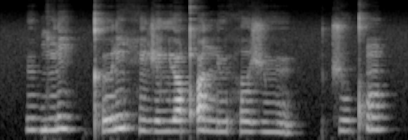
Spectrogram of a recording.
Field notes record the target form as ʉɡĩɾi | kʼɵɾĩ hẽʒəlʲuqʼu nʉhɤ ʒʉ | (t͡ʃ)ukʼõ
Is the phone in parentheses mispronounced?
no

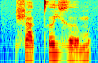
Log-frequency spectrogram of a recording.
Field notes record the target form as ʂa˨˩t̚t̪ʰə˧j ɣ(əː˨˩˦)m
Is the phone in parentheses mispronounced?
yes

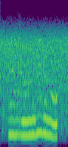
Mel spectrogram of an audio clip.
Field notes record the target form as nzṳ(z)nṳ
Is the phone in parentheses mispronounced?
yes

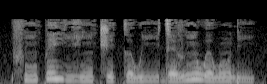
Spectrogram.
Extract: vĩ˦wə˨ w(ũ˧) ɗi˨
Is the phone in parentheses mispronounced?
no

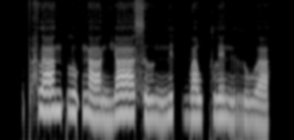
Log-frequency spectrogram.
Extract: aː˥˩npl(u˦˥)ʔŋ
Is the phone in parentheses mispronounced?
no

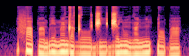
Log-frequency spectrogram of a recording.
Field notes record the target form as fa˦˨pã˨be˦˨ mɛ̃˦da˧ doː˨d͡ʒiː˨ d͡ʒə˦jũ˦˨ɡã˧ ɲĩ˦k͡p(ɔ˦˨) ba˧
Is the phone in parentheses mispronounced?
no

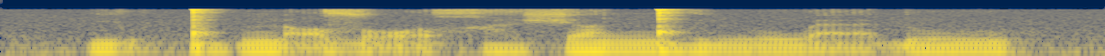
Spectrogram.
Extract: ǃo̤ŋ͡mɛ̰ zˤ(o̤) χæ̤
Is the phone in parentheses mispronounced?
yes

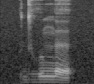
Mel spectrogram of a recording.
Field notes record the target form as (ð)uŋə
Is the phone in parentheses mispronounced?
yes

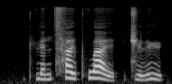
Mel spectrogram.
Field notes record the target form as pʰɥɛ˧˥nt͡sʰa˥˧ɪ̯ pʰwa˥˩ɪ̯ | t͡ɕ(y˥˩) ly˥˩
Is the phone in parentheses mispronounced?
yes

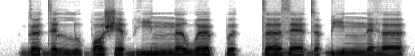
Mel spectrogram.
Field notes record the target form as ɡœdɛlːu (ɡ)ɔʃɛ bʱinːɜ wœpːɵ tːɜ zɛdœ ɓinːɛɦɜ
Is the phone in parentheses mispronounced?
yes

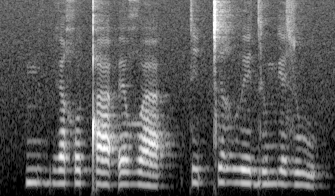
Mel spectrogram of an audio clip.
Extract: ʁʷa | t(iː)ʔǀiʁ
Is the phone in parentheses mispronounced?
yes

